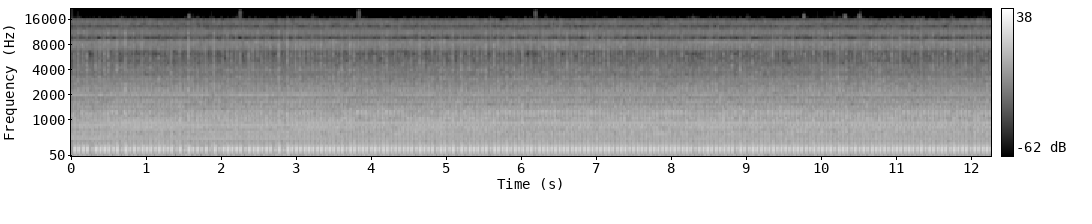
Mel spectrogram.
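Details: 98cc single-cylinder engine at steady idle, first run after rebuild with better used parts and a cylinder hone; dull regular knock about three per second from low in the engine, a bottom end knock; owner also suspects the carburetor needs cleaning.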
